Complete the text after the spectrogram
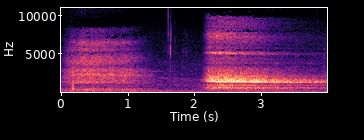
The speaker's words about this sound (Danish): Tag nu dybe indåndinger gennem næsen og pust langsomt ud gennem munden.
